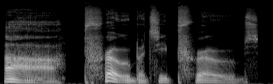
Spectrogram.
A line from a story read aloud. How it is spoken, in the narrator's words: sighed Travers theatrically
